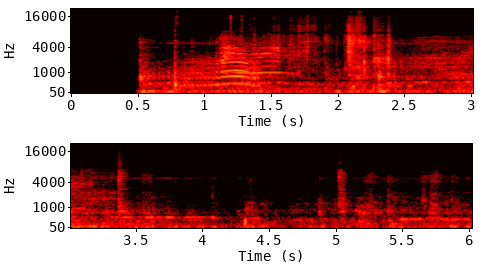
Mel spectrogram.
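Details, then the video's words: Two baby kittens meowing: a wavering, high, quavering meow near the start, then scattered shorter mews and clicks as the sound fades, with some background knocking. "ANAK KUCING MEONG MEONG"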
